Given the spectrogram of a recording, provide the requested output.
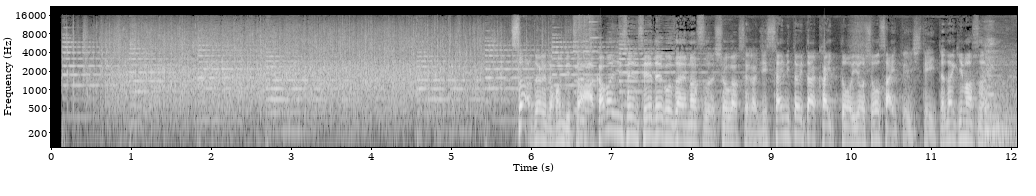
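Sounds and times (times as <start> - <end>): audience applauding: 0.2 - 6.9.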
